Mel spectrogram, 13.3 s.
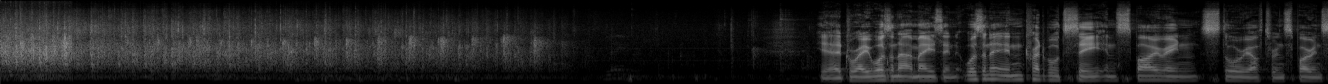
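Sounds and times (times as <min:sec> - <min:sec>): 
round of applause: 0:00.0 - 0:05.8
speech: 0:08.2 - 0:13.2.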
